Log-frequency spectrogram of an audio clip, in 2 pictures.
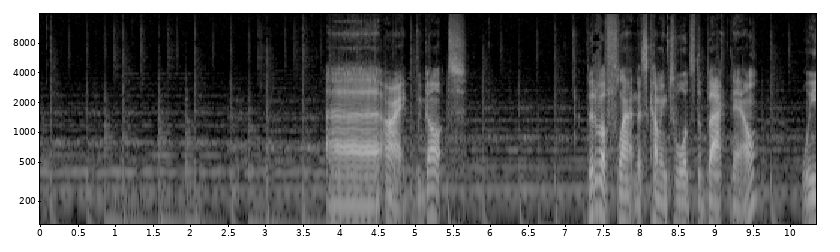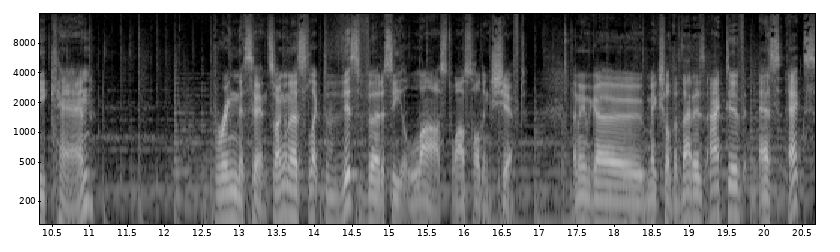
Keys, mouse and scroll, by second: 0.0 middle click, 0.7-1.2 scroll down 2, 1.2-5.7 middle drag, 5.7 scroll up 3, 5.9-8.3 middle drag, 8.3 KP_7, 9.1-10.5 shift+middle drag, 10.5-12.4 drag, 12.4-14.5 scroll up 2, 14.5 shift+click, 18.3 ., 19.5 s.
